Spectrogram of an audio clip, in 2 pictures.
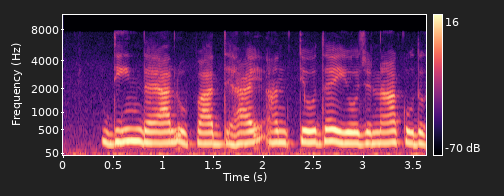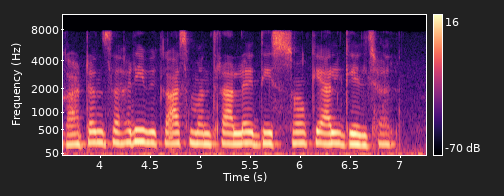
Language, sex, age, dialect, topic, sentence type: Maithili, female, 18-24, Bajjika, banking, statement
